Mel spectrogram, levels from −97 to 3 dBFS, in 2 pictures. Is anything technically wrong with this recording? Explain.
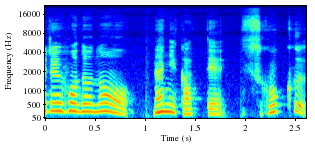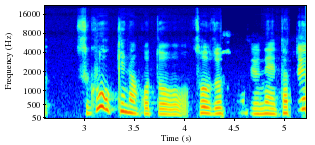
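Yes. From 4.39 to 4.71 s and again from 5.09 to 5.19 s the speech sinks sharply, by around 40 dB and then around 15 dB. This is speech suppressed in double talk, likely an echo canceller unable to separate the talker from simultaneous loudspeaker echo and ducking the talker.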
